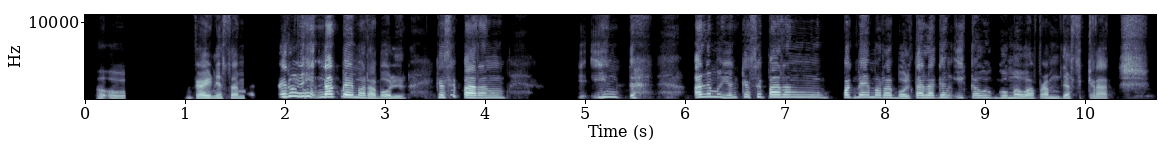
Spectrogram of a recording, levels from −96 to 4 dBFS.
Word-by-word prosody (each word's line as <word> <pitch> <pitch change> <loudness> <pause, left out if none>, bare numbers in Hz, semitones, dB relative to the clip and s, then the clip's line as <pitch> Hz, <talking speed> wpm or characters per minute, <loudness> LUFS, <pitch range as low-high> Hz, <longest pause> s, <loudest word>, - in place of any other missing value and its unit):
Oo, 170 -3 -5 0.6
infairness 175 -4 +2
naman. 150 -1 -4 0.2
Pero 370 +5 +4 0.2
hin 360 - +1
not 350 +1 +9
memorable 210 - +3 0.3
kasi 295 0 -1
parang 275 -2 +4 0.7
i - - -16
hin 320 +1 -5
eh, 275 - -1 0.6
alam 340 +4 +5
mo 350 - -4
yun 275 +1 -5
kasi 315 +3 -6
parang 310 -3 0
'pag 300 -2 +1
memorable 280 -8 -1
talagang 275 +2 0
ikaw 255 0 -7
gumawa 215 -2 -2
from 190 -5 -3
the 180 - -1
scratch. 170 -2 -7
275 Hz, 140 wpm, -24 LUFS, 200-300 Hz, 0.7 s, not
